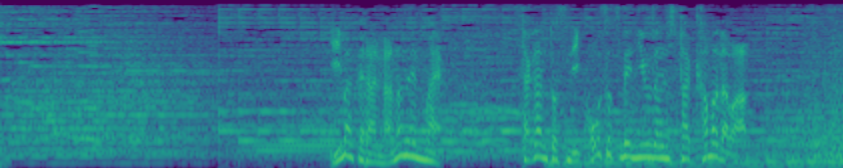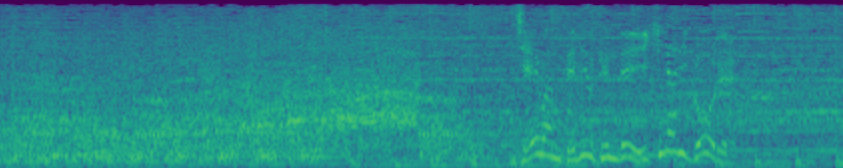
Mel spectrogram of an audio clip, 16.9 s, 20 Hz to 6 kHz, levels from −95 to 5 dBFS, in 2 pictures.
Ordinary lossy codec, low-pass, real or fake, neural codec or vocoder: MP3, 24 kbps; 5.4 kHz; real; none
